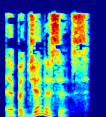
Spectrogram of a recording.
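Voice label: "epigenesis", British English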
